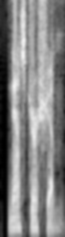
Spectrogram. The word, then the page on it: nasturtium: American English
